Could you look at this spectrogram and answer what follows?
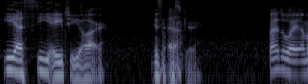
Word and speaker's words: Escher: like a sure Escher I like it with like I like I I like esker better spell it that same way you are the God bro and see Asher is yes c-h-e-r I just feel like esker sounds more Scandinavian well not Scandinavian uh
